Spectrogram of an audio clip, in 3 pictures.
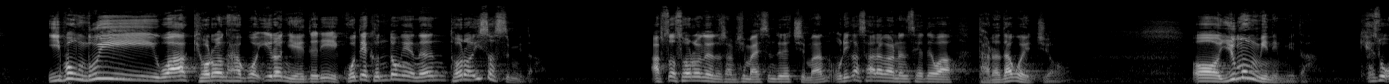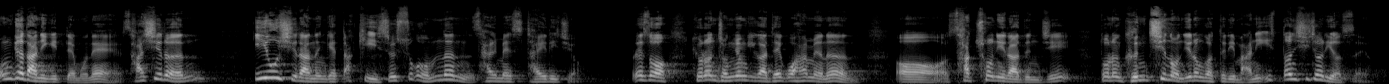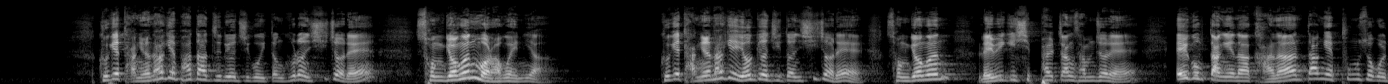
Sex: male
